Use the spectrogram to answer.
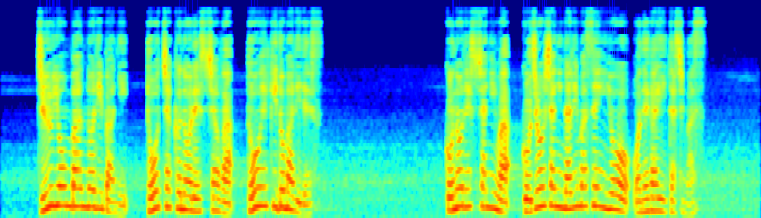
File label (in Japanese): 14番のりば接近放送（当駅止まり）, 長崎 西九州新幹線ホーム 自動放送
